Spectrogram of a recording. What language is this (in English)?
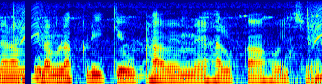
Maithili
